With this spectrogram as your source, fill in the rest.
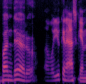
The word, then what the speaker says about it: Bandiero: No, he's Italian. Yeah, that's how you say it, Bandiero.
